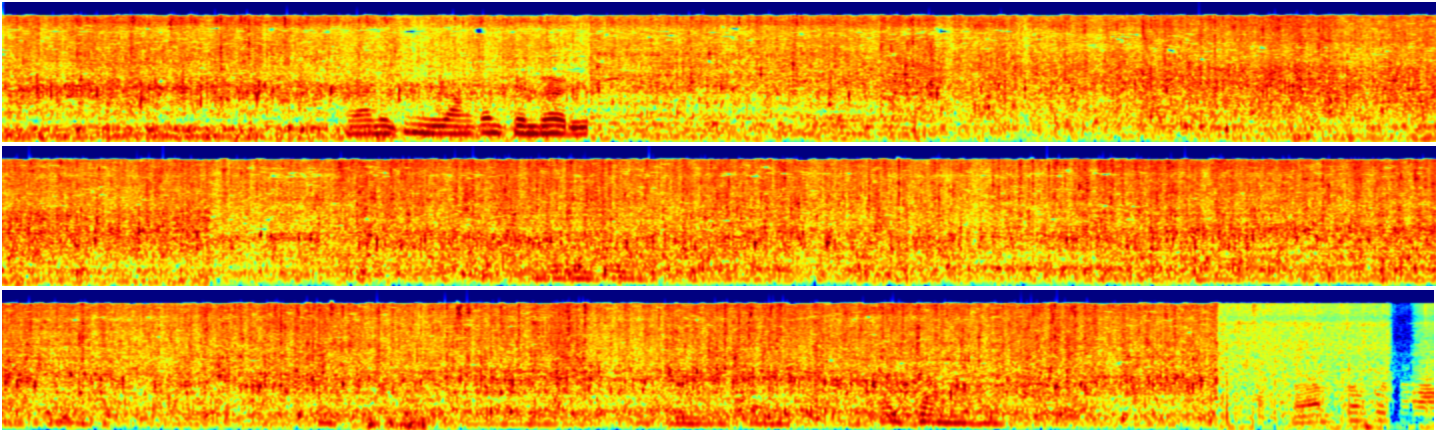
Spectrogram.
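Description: Water gushes and splashes loudly over a net.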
